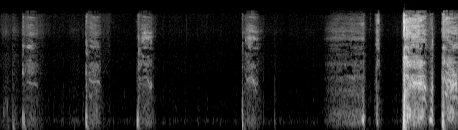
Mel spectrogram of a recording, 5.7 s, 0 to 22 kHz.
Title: Coughing # 18 early morning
